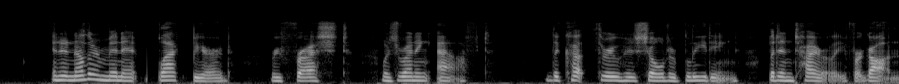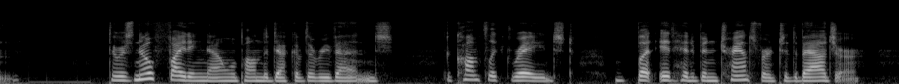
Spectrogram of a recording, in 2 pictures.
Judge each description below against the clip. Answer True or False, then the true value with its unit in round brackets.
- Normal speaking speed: False (130 wpm)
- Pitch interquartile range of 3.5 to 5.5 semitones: False (2.4 semitones)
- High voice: False (170 Hz)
